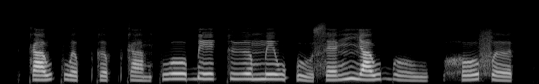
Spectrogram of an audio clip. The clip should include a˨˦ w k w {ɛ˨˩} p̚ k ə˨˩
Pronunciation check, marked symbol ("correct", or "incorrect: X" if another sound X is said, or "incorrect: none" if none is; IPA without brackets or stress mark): incorrect: ə˨˩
